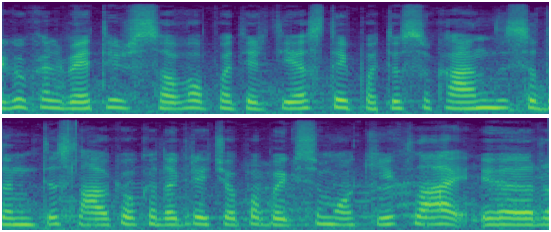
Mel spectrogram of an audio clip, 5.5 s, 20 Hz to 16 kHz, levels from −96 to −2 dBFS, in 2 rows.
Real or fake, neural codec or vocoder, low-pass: fake; vocoder, 44.1 kHz, 128 mel bands, Pupu-Vocoder; 14.4 kHz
